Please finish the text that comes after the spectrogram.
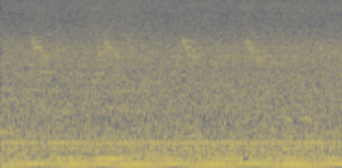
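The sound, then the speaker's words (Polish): Electric generators, used because there is no mains electricity, run with a steady, continuous engine drone, a low humming buzz that holds an even level throughout, with no voices. “Dźwięki generatorów, bo prądu tutaj też nie ma.”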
